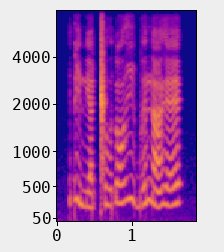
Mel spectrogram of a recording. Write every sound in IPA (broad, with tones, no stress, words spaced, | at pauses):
ɗi˥˩mʲa˨˩˦ ǁu˨˩˦ɗɔ˨˥ ɣi˥˩bɘ˨˥ nã˨˩˦ɣɛ˨˥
